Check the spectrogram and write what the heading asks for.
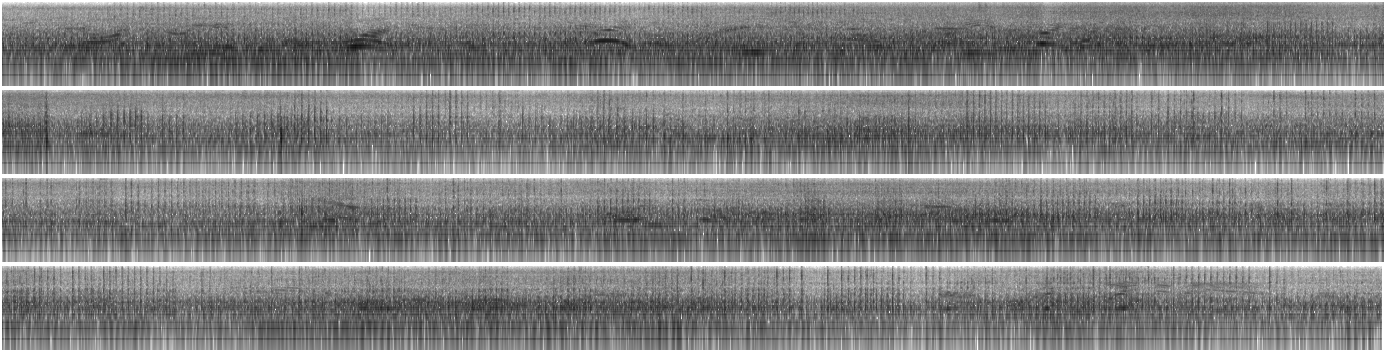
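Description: A pack of flathead-engine racing go-karts running laps of a dirt oval, several small engines overlapping, their pitches rising and falling as they pass through the turns.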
